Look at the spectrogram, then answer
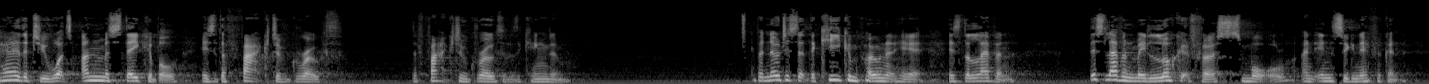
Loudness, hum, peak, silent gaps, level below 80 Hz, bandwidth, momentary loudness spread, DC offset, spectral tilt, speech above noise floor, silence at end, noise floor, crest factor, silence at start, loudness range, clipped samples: -26 LUFS; none; -4 dBFS; none; -56 dBFS; 15 kHz; 13 LU; under 0.1%; -4 dB/octave; 26 dB; 0.1 s; -53 dBFS; 24 dB; 0 s; 7 LU; under 0.1%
